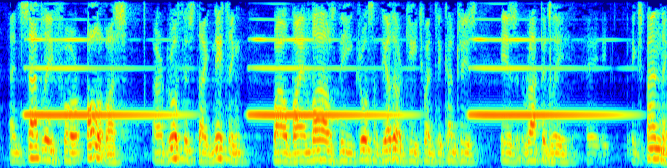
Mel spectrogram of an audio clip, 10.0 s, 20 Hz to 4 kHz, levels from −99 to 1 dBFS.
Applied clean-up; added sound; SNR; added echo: none; Wind instrument, woodwind instrument; 1 dB; reverberation time 0.4 s.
